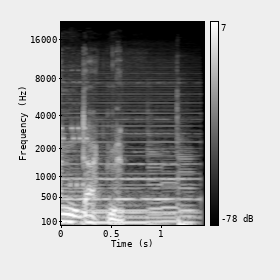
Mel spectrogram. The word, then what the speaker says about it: indictment: If you cannot prove who the owner of this cell phone is, your indictment.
